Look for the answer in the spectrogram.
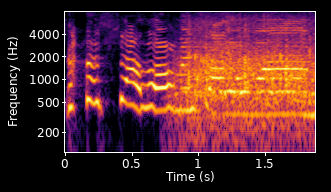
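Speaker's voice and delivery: slow, loud laughing send-off. Real, not acted. Breaking into laughter at her own joke, loud and slow. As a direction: laugh it out slowly.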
